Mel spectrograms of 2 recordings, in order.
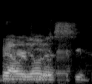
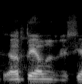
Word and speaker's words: Balionis: Balionis. – Balionis, yeah.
